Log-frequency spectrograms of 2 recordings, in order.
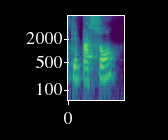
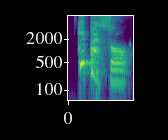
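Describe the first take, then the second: First: ¿qué pasó? with the weight on pasó and a rising end; rising question. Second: ¿Qué pasó? with the weight on Qué and a falling end; falling question. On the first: Lecturer wondering about the families of origin, stress on pasó rising. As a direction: ask it open, lifting on pasó. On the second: Lecturer repeating the question, stressing Qué and falling. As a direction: press on Qué and let it drop. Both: Shown as a demonstration. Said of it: "pienso en la familia de origen de ambos".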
